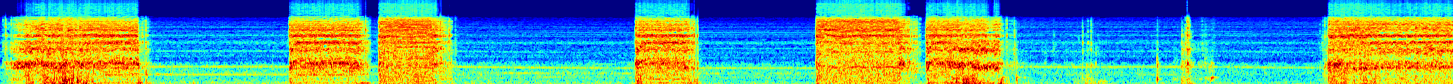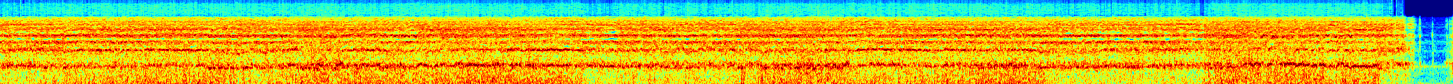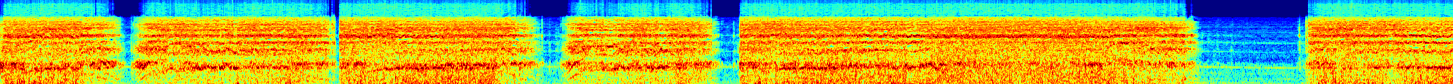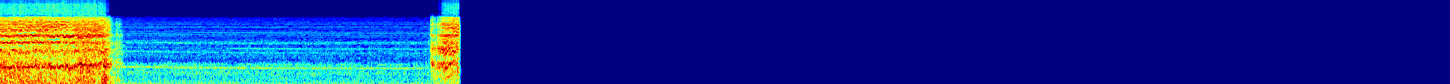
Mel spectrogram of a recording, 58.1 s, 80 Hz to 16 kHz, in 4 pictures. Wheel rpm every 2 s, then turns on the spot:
100, 80, 50, 40, 140, 10, 40, 220, 220, 220, 230, 230, 220, 220, 110, 140, 140, 120, 140, 210, 80, 170, 80, 10, 30, 0, 0, 0, 0.
0-2 8-10 44-46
